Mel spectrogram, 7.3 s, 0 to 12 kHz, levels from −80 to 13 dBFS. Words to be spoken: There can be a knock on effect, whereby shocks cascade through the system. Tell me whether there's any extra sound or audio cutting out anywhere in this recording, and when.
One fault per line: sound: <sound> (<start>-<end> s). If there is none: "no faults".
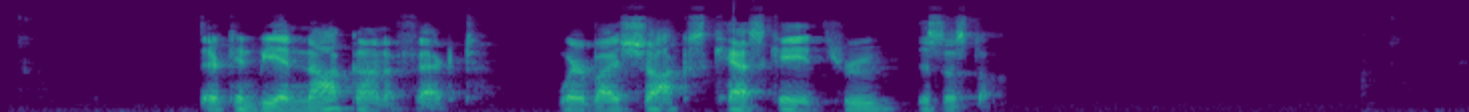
no faults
